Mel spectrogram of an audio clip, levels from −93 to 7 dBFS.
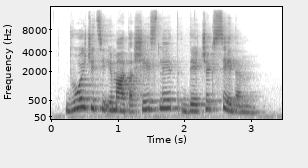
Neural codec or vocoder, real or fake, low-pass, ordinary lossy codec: none; real; 14.4 kHz; none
